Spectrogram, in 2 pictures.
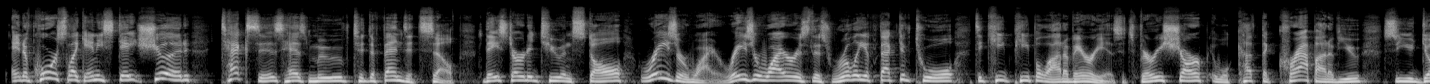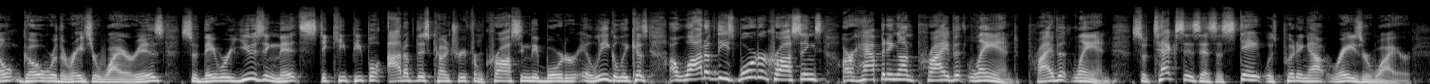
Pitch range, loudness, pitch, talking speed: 140-190 Hz, -16 LUFS, 165 Hz, 195 wpm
